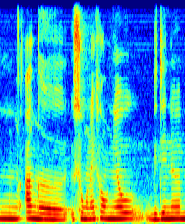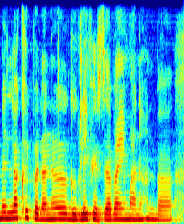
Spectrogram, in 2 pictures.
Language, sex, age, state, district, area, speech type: Bodo, female, 18-30, Assam, Kokrajhar, rural, spontaneous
